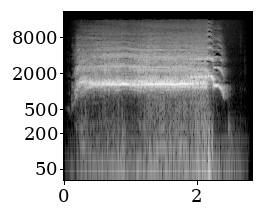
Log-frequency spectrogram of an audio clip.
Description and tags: Scary woman scream recorded in Pompeu Fabra University
666moviescreams, female, horror, kill, murder, scary, screaming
